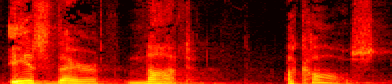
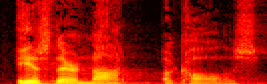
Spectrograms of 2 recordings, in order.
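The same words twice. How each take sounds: First: Slow, then a cause swung much higher in a rising appeal; climbing plea. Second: Slow, weighty question; slow earnest question. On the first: David pleading with Eliab, rising high and slow. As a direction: let the question climb and hang. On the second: David answering his brother, slow and steady. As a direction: lay each word down slowly. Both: Acted. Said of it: "He said".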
